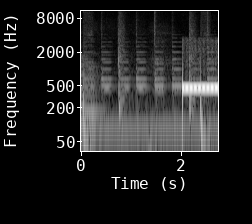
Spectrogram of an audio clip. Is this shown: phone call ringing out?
yes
